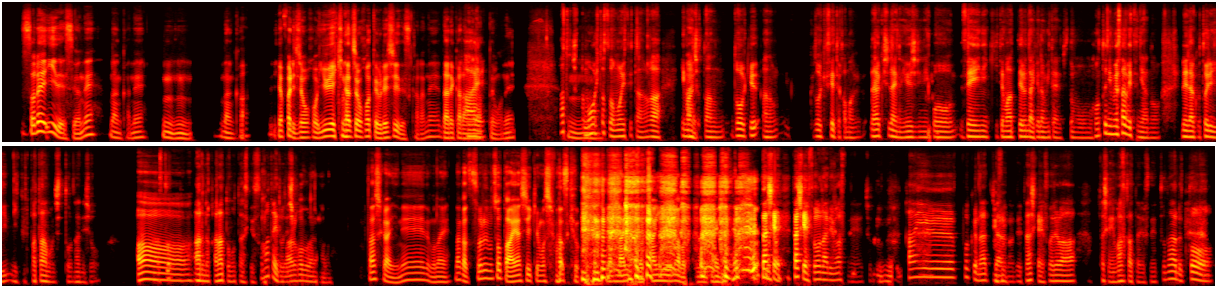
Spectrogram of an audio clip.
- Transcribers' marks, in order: laughing while speaking: "しますけどね"; laugh; laughing while speaking: "みたいなね"; laugh
- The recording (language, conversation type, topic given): Japanese, advice, 友達との連絡が減って距離を感じるとき、どう向き合えばいいですか?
